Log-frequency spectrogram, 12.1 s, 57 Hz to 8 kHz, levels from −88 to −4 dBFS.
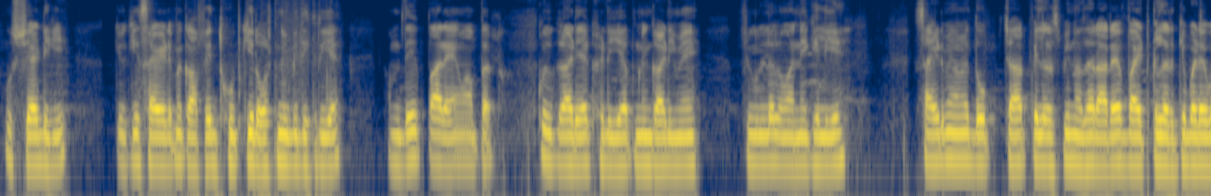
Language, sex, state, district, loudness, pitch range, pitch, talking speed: Hindi, male, Jharkhand, Jamtara, -17 LUFS, 130-135 Hz, 130 Hz, 220 wpm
